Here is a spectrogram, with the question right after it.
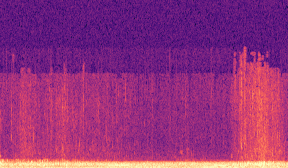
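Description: A whale gives long, level moaning tones over a deep, constant underwater rumble.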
